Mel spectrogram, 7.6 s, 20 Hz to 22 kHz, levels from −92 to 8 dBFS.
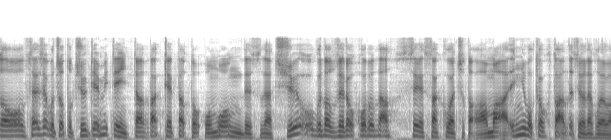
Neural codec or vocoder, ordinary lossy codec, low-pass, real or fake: autoencoder, 22.05 kHz, a latent of 192 numbers a frame, VITS, trained on many speakers; none; 7.2 kHz; fake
